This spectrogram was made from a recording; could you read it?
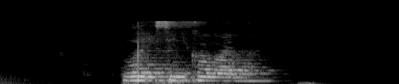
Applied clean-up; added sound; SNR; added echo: classical method WPE with log-MMSE.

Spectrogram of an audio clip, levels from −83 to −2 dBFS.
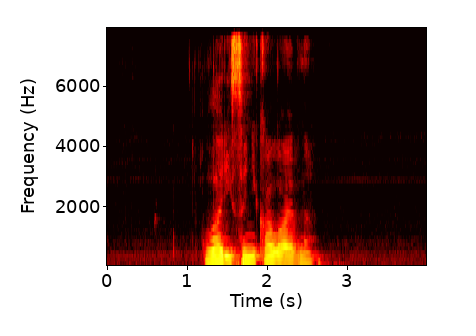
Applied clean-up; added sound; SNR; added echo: none; none; none; none.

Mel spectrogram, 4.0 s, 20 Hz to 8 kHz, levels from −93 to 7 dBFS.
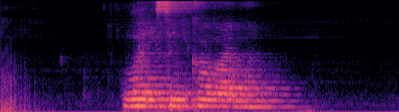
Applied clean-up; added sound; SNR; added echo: neural separator model SepFormer DNS4.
